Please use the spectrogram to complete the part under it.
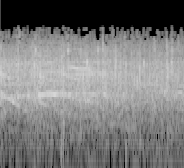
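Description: Applause from the Grand Ole Opry audience welcomes guest Billy Walker, a brief burst of dense, steady clapping with a thin, narrow-band sound.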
